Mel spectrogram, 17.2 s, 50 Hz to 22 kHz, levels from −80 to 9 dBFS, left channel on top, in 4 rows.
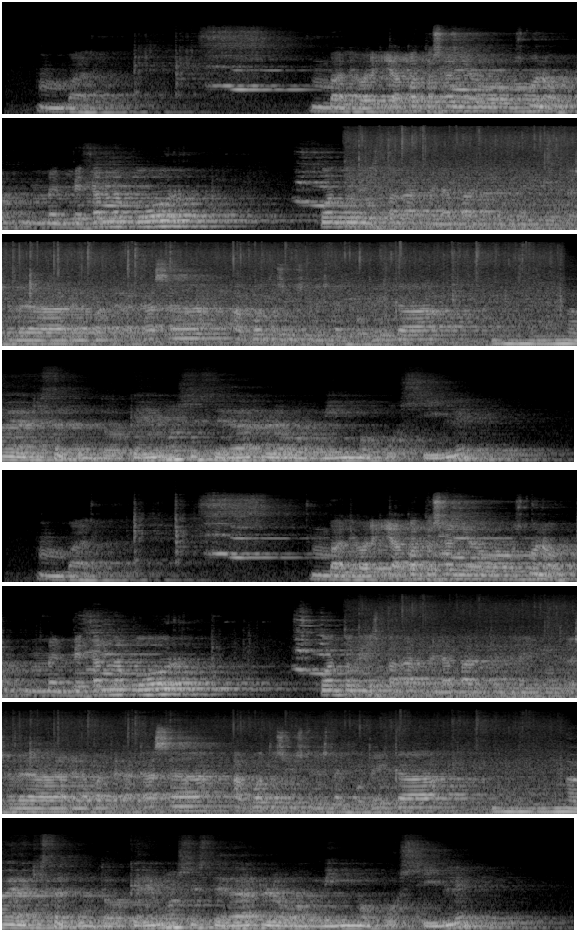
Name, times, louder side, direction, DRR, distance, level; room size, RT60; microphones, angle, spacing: voice 1, 0.3-0.8 1.5-2.0 2.3-5.7 6.7-11.9, right 1 dB, 15° right, 0 dB, 4.0 m, -26 dB
sound 1, 0.7-0.8 1.0-1.1 1.3-1.9 2.3-2.4 2.6-2.7 3.2-3.6 4.0-4.1 4.3-4.4 4.6-5.3 5.6-5.7 5.9-6.2 6.5-6.8 7.4-7.7, right 1 dB, 80° right, 3.4 m, -34 dB
sound 2, 6.9-12.9, left 3 dB, 35° left, 2.0 m, -35 dB
voice 2, 12.3-16.6, right 1 dB, 35° right, 0 dB, 2.6 m, -23 dB
27.0 x 23.0 x 8.1 m, 2.1 s
head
